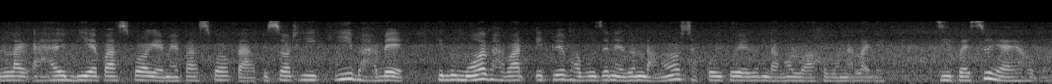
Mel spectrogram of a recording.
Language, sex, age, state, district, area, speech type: Assamese, female, 30-45, Assam, Nagaon, rural, spontaneous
